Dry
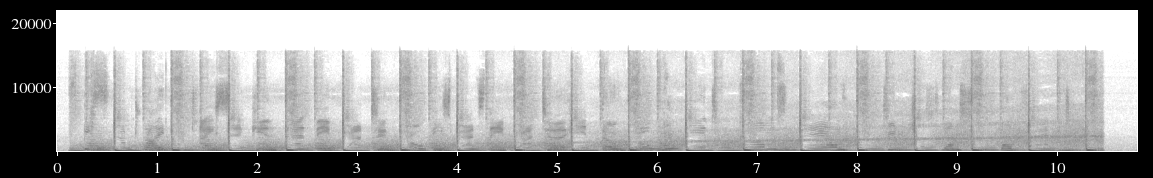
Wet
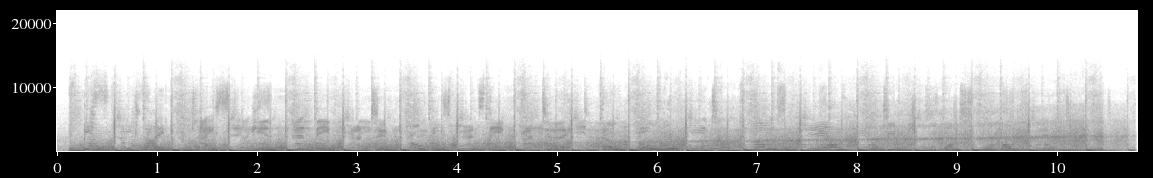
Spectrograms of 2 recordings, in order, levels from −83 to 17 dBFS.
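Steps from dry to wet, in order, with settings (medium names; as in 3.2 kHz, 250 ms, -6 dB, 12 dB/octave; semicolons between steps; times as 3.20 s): peak limiter -28 dBFS, peak gain reduction 11 dB; Bessel low-pass 3.6 kHz, order 2; on a send: delay 416 ms -8 dB; on the sum: trim +7.5 dB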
